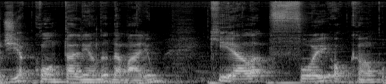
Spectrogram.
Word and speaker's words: Marjun: para falar da Mario Mario se escreve marjon mas é Mario Mario foi uma mulher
